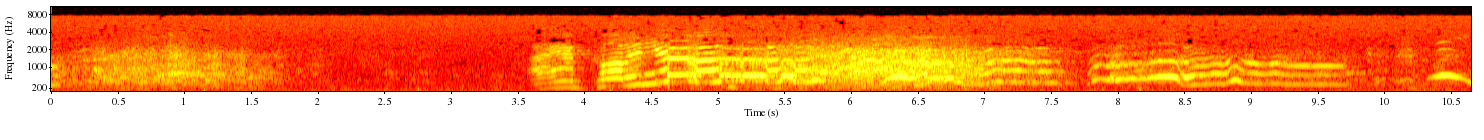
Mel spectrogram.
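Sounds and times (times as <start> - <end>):
laughter: 0.0 - 1.9, 5.0 - 10.6
faint noise: 0.0 - 10.6
speech: 4.1 - 5.2
man howling like a wolf: 4.7 - 9.8.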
